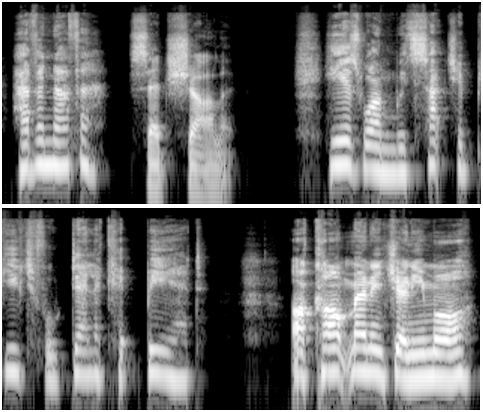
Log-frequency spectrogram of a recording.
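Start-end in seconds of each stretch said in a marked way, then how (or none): 0.1-0.7 high feminine character voice; high-pitched doting young woman; coaxing sweetheart. A narrator's reading. Charlotte offers more oysters. 2.1-4.6 high, admiring feminine voice; high-pitched doting young woman; tempting sweetheart. A narrator's reading. Charlotte tempts Noah with oyster. 5.1-6.3 high, loud oafish complaint; high-pitched tipsy character; sated tipsy youth. A narrator's reading. Noah declines oysters.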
